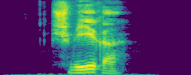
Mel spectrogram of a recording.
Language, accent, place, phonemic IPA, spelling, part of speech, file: German, Germany, Berlin, /ˈʃveːʁɐ/, schwerer, adjective, De-schwerer.ogg
- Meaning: 1. comparative degree of schwer 2. inflection of schwer: strong/mixed nominative masculine singular 3. inflection of schwer: strong genitive/dative feminine singular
